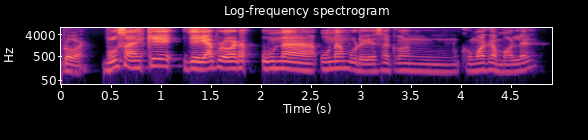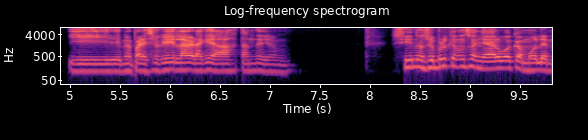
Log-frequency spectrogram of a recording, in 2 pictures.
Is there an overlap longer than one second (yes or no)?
no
